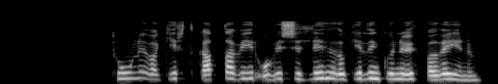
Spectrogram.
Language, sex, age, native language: Icelandic, female, 40-49, Icelandic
